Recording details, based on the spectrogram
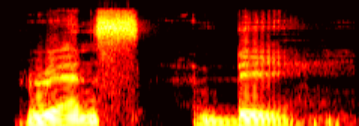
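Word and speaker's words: Wednesday: tune ट्यूसडे ट्यूसडे ट्यूसडे वेडनसडे silent on वेनसडे Thursday Harsh पढेंगे Thursday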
